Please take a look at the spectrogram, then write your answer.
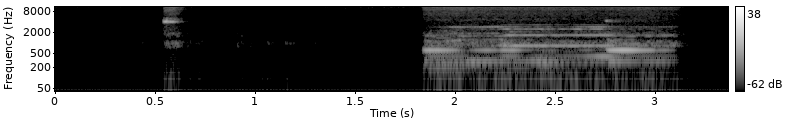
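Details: Samsung LN37A550P3F 37-inch LCD TV (2008): a click, then a short chiming startup chord as it tries to boot; repeated restart cycles with wrong colors and no sound, fault on main board.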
